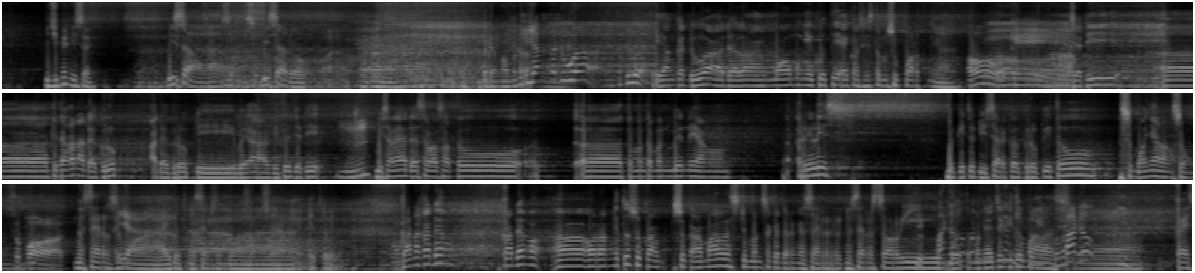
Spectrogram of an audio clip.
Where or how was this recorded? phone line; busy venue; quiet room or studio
busy venue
